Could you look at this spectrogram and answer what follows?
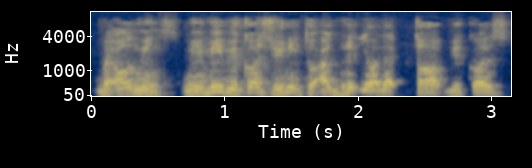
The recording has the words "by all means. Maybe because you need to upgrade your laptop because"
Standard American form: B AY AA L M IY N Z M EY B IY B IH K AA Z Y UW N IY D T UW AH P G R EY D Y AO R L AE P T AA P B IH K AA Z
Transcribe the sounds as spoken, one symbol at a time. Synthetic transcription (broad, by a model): B AY AA L M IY N S M EY B IY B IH K AA S Y UW N IY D T UW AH G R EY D Y AO L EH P T AA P B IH K AA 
